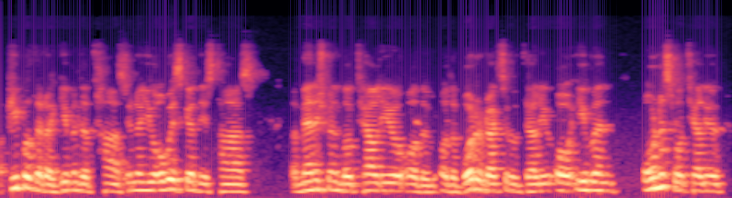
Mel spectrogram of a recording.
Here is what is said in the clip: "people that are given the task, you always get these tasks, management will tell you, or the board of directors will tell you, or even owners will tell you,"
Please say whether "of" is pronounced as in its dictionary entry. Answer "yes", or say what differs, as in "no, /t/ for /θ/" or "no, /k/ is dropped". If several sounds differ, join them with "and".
no, /b/ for /v/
